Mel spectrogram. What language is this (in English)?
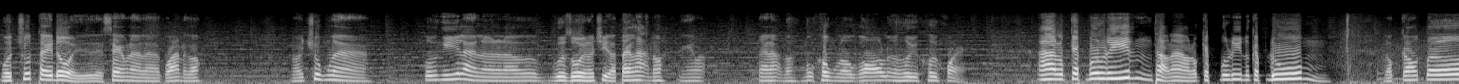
Vietnamese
